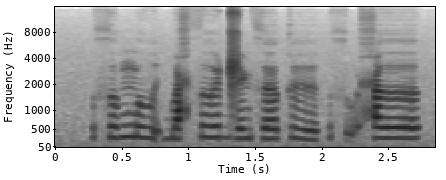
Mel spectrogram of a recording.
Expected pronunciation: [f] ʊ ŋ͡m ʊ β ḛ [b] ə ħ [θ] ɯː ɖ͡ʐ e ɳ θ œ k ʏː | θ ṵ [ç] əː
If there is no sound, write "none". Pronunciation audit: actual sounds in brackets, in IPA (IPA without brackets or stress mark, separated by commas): θ, b, θ, ħ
